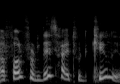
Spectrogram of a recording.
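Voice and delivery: put-on very high, lilting Irish accent. Retelling a movie character's line, in an Irish-sounding accent. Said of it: "that was more Irish".

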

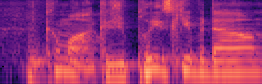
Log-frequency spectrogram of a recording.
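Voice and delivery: play-acted fed-up, frustrated, exasperated voice. Retelling how a noise-complaining neighbor asked to keep it down: imitating a frustrated neighbor. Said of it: "kind of frustrated".

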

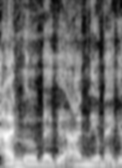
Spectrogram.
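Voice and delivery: mock cocky, bragging voice. Retelling a comic scene where a character repeats his boast: imitating a cocky character. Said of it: "kind of cocky".

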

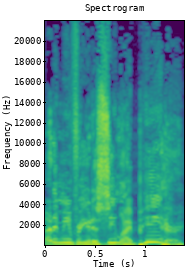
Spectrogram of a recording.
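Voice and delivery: high, squeaky, pitched way up, apologetic voice. Trying out a Peter impression for the others: Peter Brady voice. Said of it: "It's gotta be Peter".

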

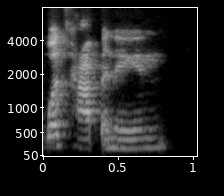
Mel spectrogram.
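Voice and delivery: ordinary talk

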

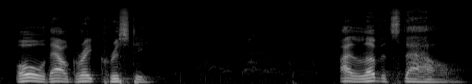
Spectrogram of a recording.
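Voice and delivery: put-on low, slow, pompous, old-fashioned prayer voice. Demonstrating prayer-style speech addressed to his wife at home, changed, showy prayer voice. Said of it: "and you change your voice".

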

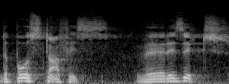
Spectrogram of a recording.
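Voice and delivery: ordinary talk

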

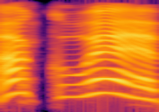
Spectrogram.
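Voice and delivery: high, loud delighted cry through happy laughter. Narrator reads little Stevie's line as Ebenezer catches and lifts him; crying out, laughing delightedly. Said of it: "he cried, laughing delightedly".

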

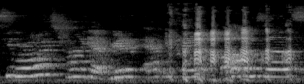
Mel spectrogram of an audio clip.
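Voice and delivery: put-on American accent. Repeating a sentence the way she would say it, in a put-on american accent. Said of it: "Imagine in her American accent".

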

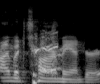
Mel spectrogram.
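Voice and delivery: furious, indignant, offended tone. Retelling a childhood retort to a stranger, imitating own furious retort. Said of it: "And I was furious".

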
